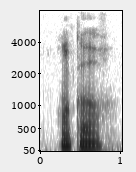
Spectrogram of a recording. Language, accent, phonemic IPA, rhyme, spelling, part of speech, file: French, France, /ɑ̃.kɔʁ/, -ɔʁ, encore, adverb, Fr-encore.ogg
- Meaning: 1. still 2. more 3. again 4. (not) yet; (never) before 5. again (following a question)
